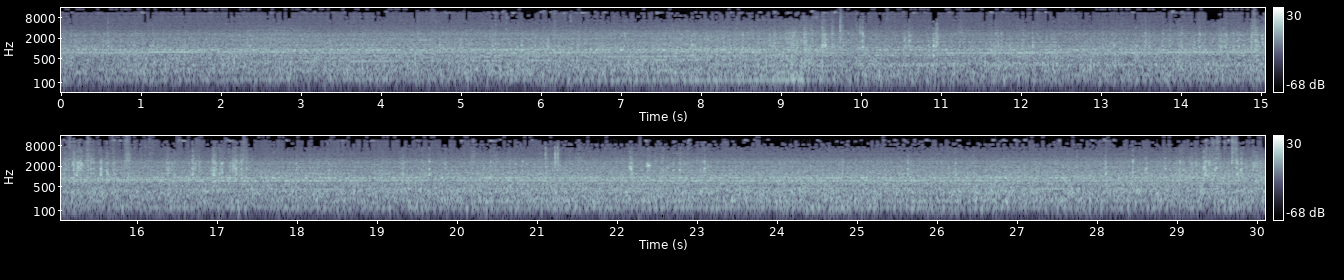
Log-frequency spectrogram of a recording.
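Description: Inside a semi-truck's cab while driving: a steady drone of engine and road noise, with a faint whine that drifts slowly in pitch and scattered light rattles.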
